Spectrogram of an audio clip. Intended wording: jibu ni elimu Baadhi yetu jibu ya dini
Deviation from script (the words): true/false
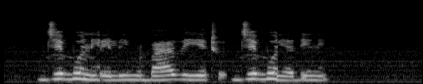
false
